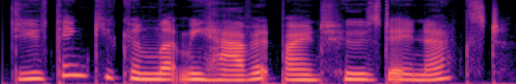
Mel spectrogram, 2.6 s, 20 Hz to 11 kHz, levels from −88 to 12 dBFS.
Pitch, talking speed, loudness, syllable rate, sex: 230 Hz, 280 wpm, -16 LUFS, 5.1 syllables/s, female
